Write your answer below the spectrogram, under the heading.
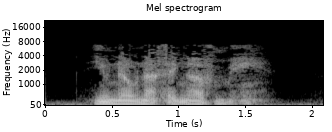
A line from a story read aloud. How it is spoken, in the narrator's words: the gunslinger said quietly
